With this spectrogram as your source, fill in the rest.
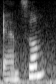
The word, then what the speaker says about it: Ansem: said am sam know he wants to pronounce it with the sem but it's like s-a-m it's like and sam uh let's see no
